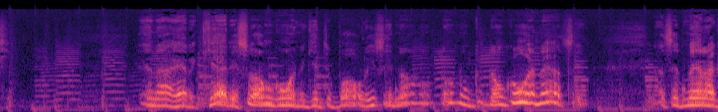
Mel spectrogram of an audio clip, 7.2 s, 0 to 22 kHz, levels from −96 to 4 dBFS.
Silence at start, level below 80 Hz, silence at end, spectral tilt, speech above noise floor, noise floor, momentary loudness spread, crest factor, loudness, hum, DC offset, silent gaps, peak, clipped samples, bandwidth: 0 s; -62 dBFS; 0 s; -5 dB/octave; 24 dB; -50 dBFS; 19 LU; 20 dB; -27 LUFS; none; under 0.1%; none; -8 dBFS; under 0.1%; 16 kHz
